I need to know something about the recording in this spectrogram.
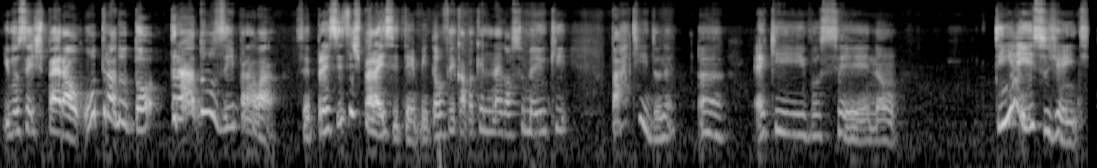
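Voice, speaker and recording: A woman, talking casually and defensively to her followers, blunt and expressive. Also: fairly high pitch, normal speed, vocal fry, husky. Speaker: reality show participant. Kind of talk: casual social media video.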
